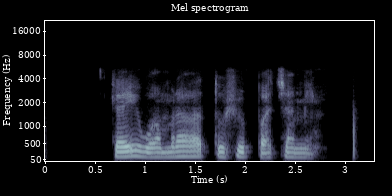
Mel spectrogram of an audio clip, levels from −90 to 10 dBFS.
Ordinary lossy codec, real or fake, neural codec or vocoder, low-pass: Opus, 32 kbps; real; none; 5.4 kHz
